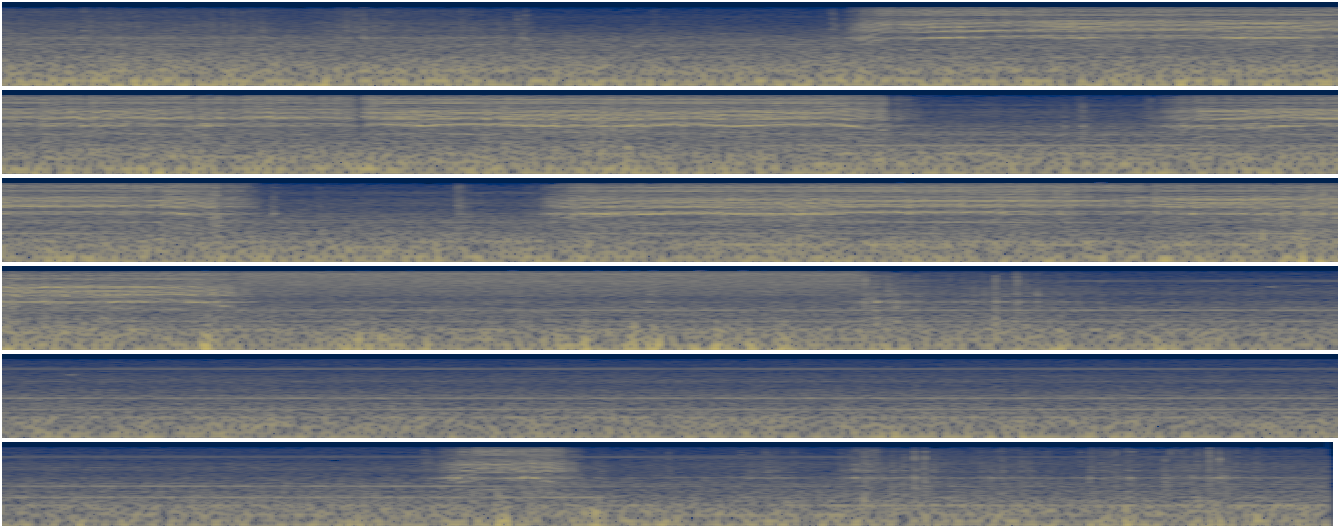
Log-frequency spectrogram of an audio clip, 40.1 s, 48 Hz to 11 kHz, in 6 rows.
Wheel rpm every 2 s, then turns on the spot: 20, 10, 110, 160, 160, 80, 110, 30, 130, 160, 100, 10, 10, 0, 0, 0, 0, 20, 30, 20.
0-2 14-16 20-22 24-26 36-40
